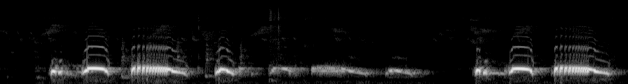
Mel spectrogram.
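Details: Spotted dove calling clearly, recorded as a lure for birds: a full phrase of several throaty coos, the last ones softer and falling, a short pause, then the phrase starts again with loud coos.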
